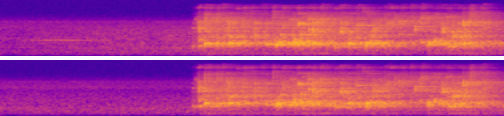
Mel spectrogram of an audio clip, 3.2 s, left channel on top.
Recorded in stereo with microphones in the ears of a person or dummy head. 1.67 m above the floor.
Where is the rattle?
I don't hear a rattle.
